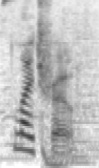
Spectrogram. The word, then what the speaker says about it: Ligtro: so here we are with the light picks light row so there are two elements of the light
